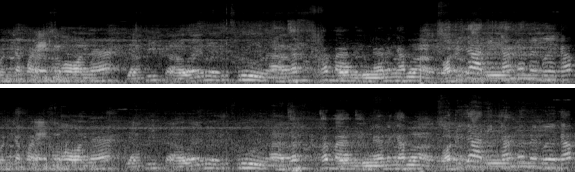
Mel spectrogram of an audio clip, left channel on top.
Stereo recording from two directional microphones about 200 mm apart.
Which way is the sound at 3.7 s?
55° right (ahead or behind).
